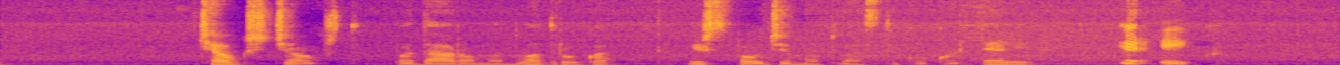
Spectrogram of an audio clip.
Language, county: Lithuanian, Marijampolė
